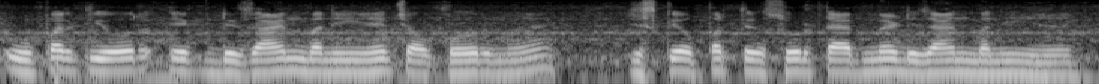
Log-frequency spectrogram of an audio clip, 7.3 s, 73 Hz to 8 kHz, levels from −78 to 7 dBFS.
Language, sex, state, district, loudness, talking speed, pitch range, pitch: Hindi, male, Uttar Pradesh, Lucknow, -14 LUFS, 140 wpm, 135-150 Hz, 140 Hz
